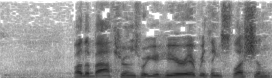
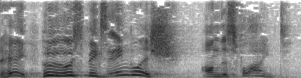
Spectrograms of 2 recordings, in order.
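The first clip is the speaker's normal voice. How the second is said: high, drawn-out call to a whole cabin; retold public appeal, pitched well up; 9 semitones higher, slower than usual. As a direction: call out for help from any passenger. Retold calling out to passengers.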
